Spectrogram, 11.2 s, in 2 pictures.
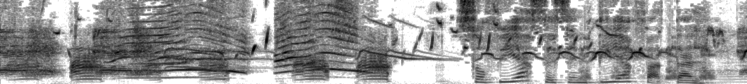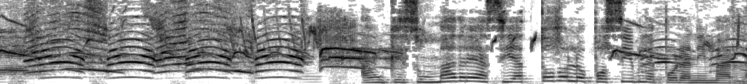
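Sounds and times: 
crowd of birds squabbling with honking squawks: 0:00.0 - 0:11.1
speech: 0:03.6 - 0:05.5, 0:08.3 - 0:11.1.

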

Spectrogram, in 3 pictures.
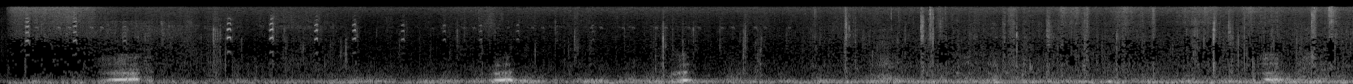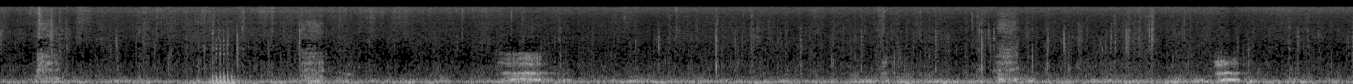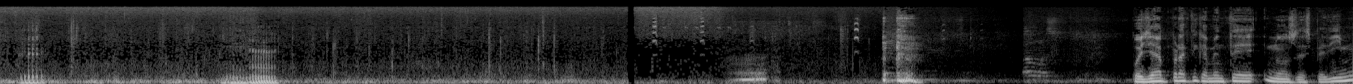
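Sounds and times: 
steady hiss: 0:00.0 - 0:40.5
American bison grunting and bellowing in the wild: 0:00.4 - 0:17.4, 0:18.3 - 0:20.0, 0:22.0 - 0:24.0, 0:25.1 - 0:26.4, 0:27.0 - 0:27.8, 0:29.2 - 0:30.0
speech: 0:38.4 - 0:40.5.

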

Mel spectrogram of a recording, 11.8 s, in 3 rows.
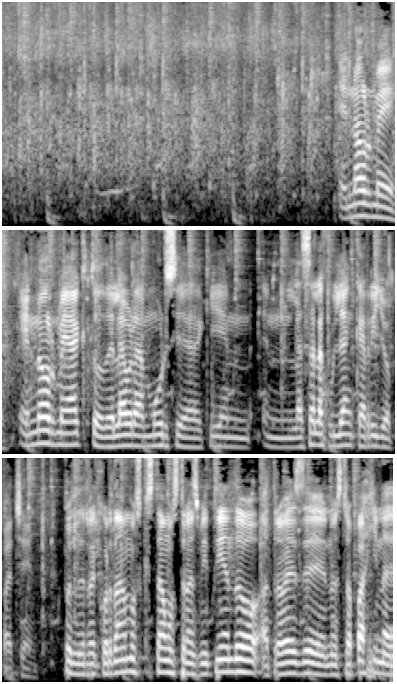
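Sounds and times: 
audience applause: 0:00.0 - 0:04.5
speech: 0:03.4 - 0:11.7.

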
